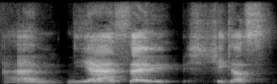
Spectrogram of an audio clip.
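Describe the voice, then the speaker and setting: A woman's voice: fairly low pitch, very slow, fairly bright tone. A middle-aged woman, a podcast guest telling stories in a chatty, self-mocking way, recorded in a roomy space. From southern England. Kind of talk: casual storytelling chat. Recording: roomy echo.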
